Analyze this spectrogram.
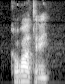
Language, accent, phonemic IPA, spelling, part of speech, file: French, Canada, /kʁwa.tʁe/, croîtrai, verb, LL-Q150 (fra)-croîtrai.wav
- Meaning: first-person singular future of croître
